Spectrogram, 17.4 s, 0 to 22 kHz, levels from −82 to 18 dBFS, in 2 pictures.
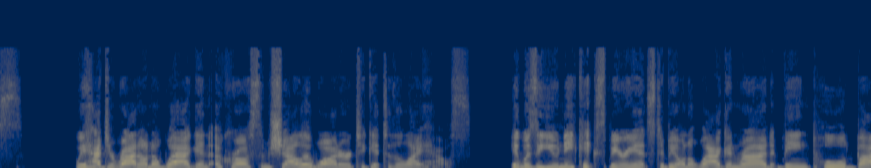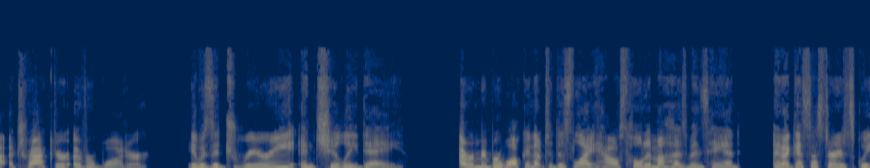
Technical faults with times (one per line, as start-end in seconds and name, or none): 16.31-16.43 comfort noise in place of the background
